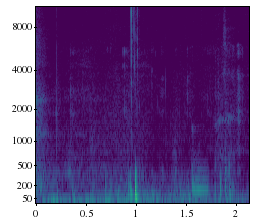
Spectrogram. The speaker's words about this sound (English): He's munching on his pizza. He's still munching. Pizza in mouth. Don't want to sound like a slob.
